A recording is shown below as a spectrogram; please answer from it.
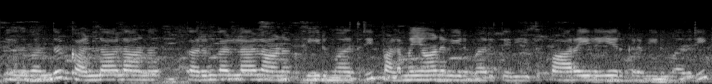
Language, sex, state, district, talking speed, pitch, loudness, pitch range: Tamil, female, Tamil Nadu, Namakkal, 120 wpm, 210 Hz, -14 LUFS, 195-220 Hz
